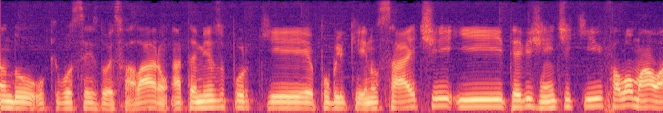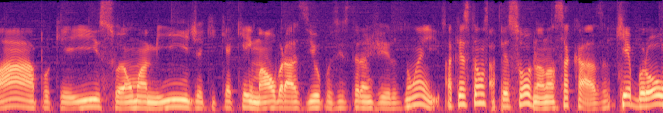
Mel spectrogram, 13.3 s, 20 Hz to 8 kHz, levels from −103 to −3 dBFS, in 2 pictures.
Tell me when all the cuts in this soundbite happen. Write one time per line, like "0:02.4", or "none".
0:11.5
0:12.0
